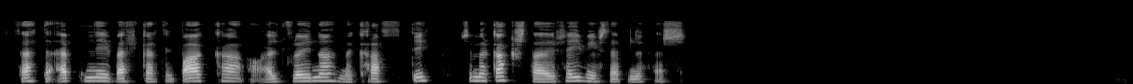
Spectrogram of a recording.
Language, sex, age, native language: Icelandic, male, 30-39, Icelandic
